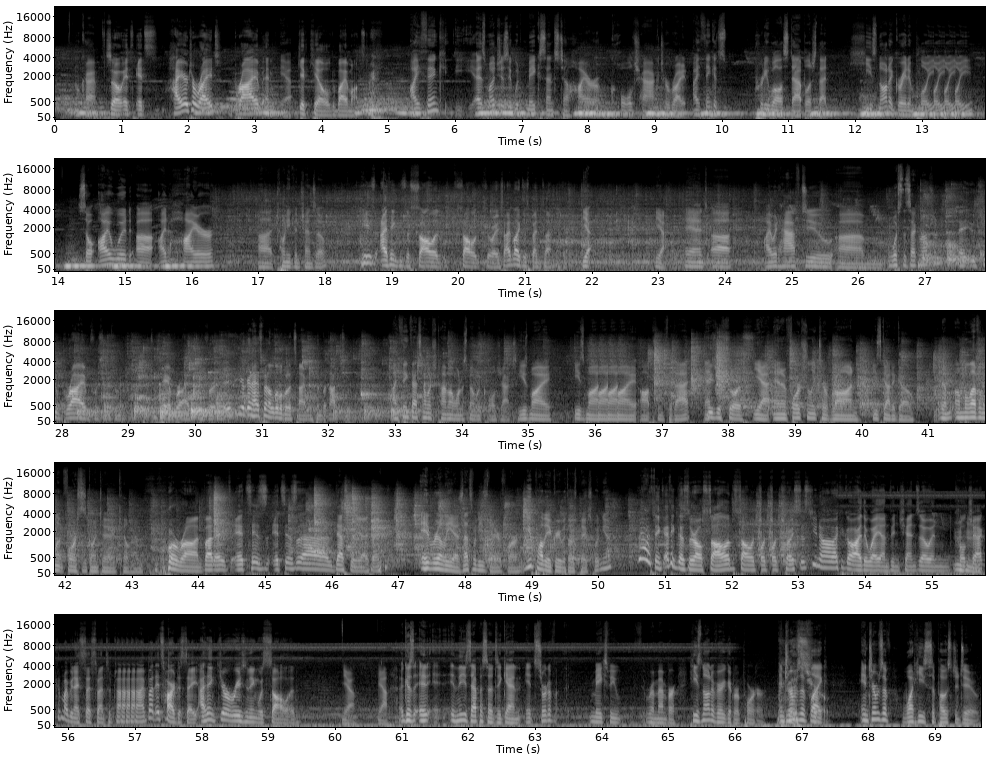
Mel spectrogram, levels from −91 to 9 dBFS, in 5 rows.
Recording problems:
animal sounds; loud; throughout; 4 dB below the speech
audio stuttering; 4 times, first at 13 s

